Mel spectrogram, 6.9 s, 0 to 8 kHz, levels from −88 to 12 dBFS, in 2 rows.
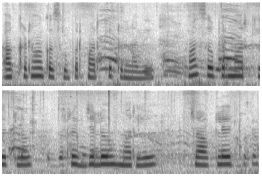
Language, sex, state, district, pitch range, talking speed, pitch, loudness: Telugu, female, Andhra Pradesh, Annamaya, 230-255 Hz, 115 wpm, 245 Hz, -17 LUFS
